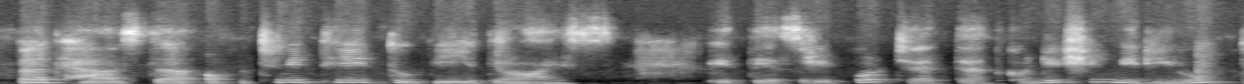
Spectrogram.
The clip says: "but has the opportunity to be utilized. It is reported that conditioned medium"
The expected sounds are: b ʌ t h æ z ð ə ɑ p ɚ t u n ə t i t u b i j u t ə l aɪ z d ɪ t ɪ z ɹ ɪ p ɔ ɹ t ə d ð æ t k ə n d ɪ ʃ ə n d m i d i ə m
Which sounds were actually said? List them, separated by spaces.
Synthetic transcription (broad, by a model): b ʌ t h æ z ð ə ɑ p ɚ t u n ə t i t u b i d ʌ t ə ɪ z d ɪ t ɪ z ɹ ɪ p ɔ ɹ t ə d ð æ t k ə n d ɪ ʃ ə n m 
